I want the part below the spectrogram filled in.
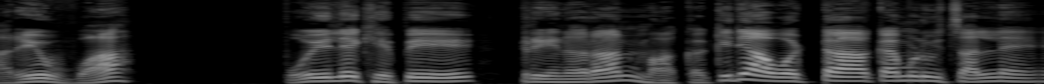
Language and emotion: Goan Konkani, surprised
